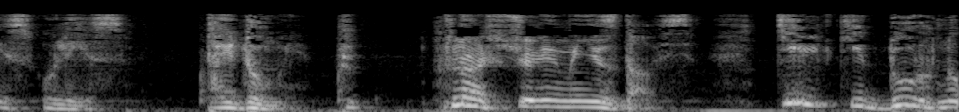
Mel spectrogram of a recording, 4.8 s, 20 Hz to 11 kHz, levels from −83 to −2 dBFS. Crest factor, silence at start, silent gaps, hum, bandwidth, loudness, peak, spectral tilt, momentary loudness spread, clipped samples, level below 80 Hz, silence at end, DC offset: 16 dB; 0 s; none; none; 7.4 kHz; -27 LUFS; -10 dBFS; -4.5 dB/octave; 13 LU; under 0.1%; -46 dBFS; 0 s; under 0.1%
